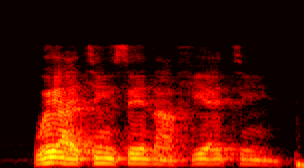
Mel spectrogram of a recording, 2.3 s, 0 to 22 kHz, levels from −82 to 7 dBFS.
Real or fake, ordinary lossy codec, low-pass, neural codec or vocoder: fake; AAC, 48 kbps; 7.2 kHz; vocoder, 24 kHz, 100 mel bands, Vocos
